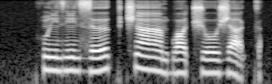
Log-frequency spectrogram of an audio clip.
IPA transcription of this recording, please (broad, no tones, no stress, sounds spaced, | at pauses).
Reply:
kʷʰ ĩ z ĩ z əː k t͡ʃ ãː b ɒ t͡ʃ o ʒ a k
